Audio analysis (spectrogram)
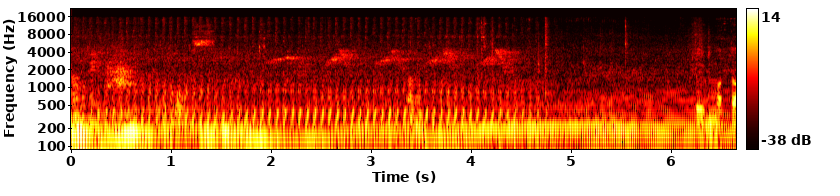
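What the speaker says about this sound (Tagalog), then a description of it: "Ito yung motor ng boss ko yun." A motorcycle engine idles and revs with a steady low putter on a road, accompanied by birdsong and faint background noise.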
